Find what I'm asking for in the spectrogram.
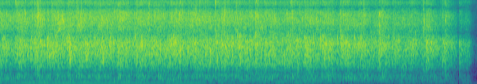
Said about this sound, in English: And I want to thank her this morning, and I'd ask that you guys would give her a round of applause for all that she has done.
